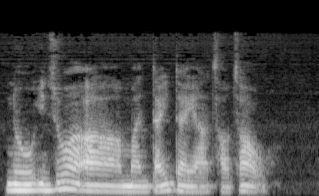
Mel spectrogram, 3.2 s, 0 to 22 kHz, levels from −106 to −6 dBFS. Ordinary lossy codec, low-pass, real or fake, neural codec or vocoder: Opus, 64 kbps; 10.8 kHz; real; none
